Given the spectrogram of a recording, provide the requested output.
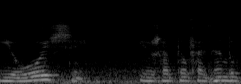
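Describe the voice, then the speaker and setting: At a very slow pace and with fairly even intonation, the voice carries audible room echo. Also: woman. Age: 60s. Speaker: writer. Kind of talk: podcast interview.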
